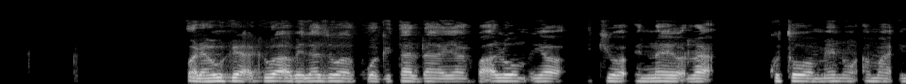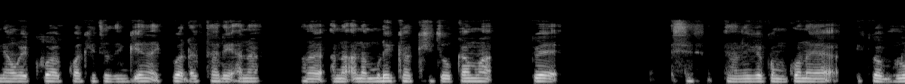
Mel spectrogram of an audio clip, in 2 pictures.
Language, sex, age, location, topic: Swahili, male, 18-24, Wajir, health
